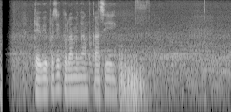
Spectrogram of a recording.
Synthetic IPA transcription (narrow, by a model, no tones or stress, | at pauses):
d̪̥e̤wiprsɪk̚d̪̥o̤laməɲaŋb̥ə̤̥kasi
